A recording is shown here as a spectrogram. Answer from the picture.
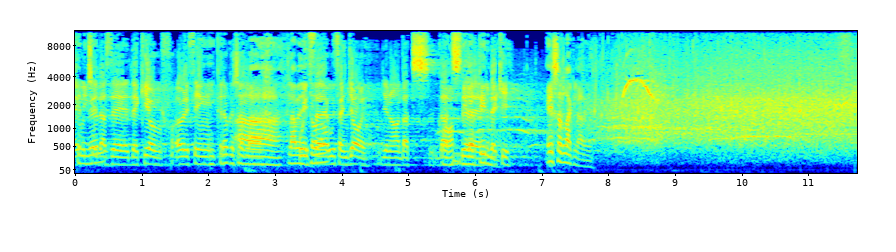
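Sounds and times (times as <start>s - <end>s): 
speech: 0.0s - 8.0s
applause: 7.3s - 11.7s
high whistle: 8.2s - 8.9s.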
